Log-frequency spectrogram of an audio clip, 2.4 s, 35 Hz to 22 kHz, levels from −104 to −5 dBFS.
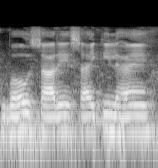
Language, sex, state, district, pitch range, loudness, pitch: Hindi, male, Jharkhand, Palamu, 125-135 Hz, -16 LUFS, 130 Hz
